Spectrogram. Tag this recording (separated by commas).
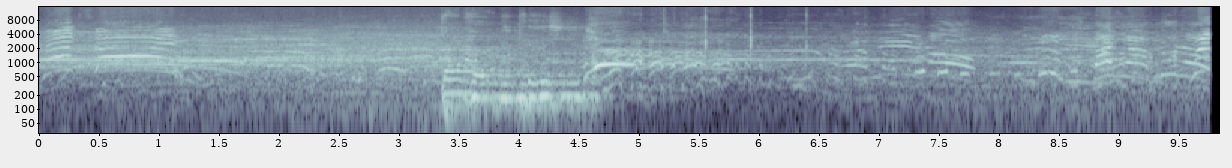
Speech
